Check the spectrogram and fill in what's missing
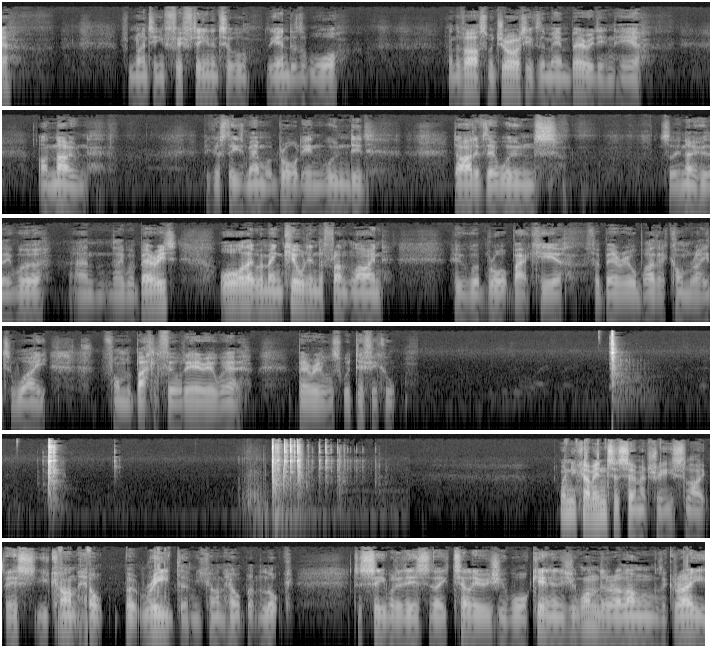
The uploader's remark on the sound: This weeks episode was recorded a few weeks ago whilst on the battlefields of Flanders. We visit a small cemetery in the fields near Boesinghe. Walk among the vast legion of unknown soldiers at Poelcapelle.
